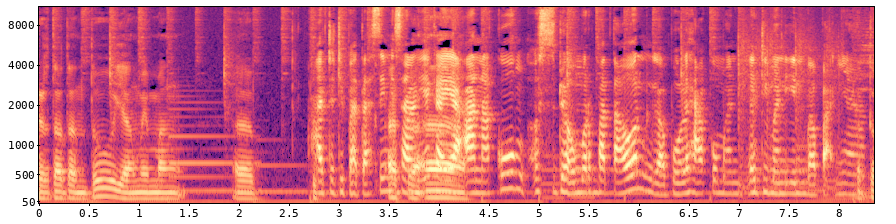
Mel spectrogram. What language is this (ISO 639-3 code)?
ind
